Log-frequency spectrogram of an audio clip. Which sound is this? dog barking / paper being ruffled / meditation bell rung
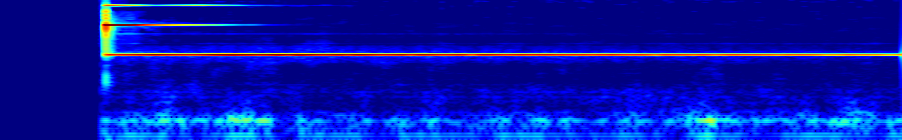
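meditation bell rung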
